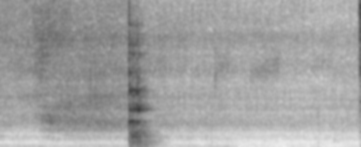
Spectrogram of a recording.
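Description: Potatoes fry with spices for aloo dum, a low, faint sizzle broken by one brief scraping stir near the start and a small knock at the end.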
